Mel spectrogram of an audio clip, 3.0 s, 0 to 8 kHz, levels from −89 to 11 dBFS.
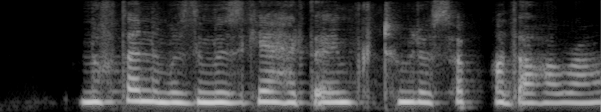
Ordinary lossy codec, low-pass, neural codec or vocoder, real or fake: none; none; codec, 16 kHz, 1 kbps, X-Codec, HuBERT features, trained on LibriSpeech; fake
